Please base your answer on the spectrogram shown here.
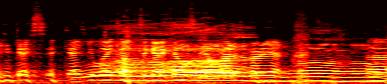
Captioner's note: urggggggggggggggggggggggh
